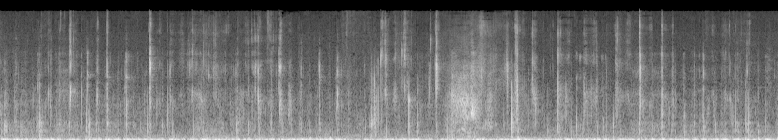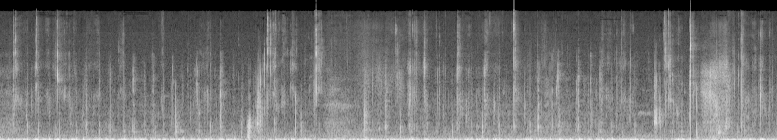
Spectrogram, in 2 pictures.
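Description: Close-up eating sounds of a person biting into and chewing a large slice of chocolate sponge cake: many small moist clicks and mouth noises throughout. A steady low hum runs underneath.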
